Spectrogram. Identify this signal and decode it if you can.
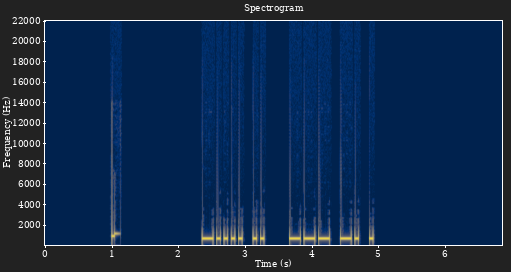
Morse code, heard as a keyed tone, about 22 wpm, 700 Hz. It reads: 6I ONE
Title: Winter Field Day Exchanges Encore 22wpm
